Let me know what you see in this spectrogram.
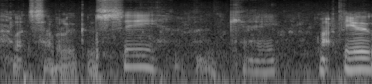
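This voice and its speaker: Speaking at a fairly slow pace with an English accent, a man is heard over noticeable background noise. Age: 70s. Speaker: gaming video creator. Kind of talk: gameplay commentary. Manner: casual, hesitant with many ums.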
